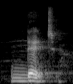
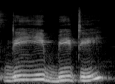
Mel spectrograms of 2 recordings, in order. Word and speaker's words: debt: Next, debt. That is D-E-B-T in spelling, but you have to pronounce like debt.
